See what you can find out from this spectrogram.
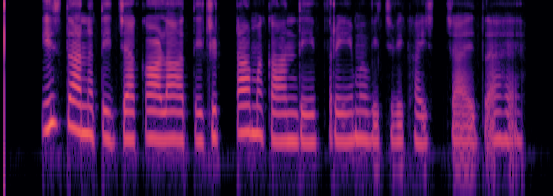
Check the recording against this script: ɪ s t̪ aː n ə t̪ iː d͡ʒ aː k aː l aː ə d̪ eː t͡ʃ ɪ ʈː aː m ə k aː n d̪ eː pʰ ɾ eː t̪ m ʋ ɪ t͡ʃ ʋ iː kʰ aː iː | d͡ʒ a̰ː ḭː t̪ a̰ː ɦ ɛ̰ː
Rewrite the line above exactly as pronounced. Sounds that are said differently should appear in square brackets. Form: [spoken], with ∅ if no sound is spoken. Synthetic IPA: ɪ s [d̪] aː n ə t̪ iː d͡ʒ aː k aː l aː ə [t̪] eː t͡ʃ ɪ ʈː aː m ə k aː n d̪ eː pʰ ɾ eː [∅] m ʋ ɪ t͡ʃ ʋ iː kʰ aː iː | d͡ʒ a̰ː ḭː [d̪] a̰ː ɦ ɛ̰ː

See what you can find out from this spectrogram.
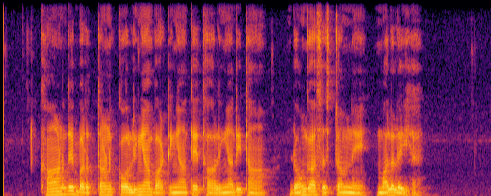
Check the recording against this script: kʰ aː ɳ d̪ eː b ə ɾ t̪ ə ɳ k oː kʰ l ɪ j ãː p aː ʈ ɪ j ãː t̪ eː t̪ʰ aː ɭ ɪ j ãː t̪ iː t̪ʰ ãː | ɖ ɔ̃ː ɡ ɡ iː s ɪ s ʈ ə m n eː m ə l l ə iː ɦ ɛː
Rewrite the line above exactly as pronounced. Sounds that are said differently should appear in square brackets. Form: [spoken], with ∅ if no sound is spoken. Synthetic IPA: kʰ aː ɳ d̪ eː b ə ɾ t̪ ə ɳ k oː [∅] l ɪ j ãː [b] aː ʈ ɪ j ãː t̪ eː t̪ʰ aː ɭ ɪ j ãː [d̪] iː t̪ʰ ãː | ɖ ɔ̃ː [ŋ] ɡ [aː] s ɪ s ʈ ə m n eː m ə l l ə iː ɦ ɛː

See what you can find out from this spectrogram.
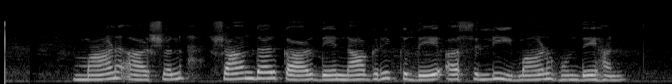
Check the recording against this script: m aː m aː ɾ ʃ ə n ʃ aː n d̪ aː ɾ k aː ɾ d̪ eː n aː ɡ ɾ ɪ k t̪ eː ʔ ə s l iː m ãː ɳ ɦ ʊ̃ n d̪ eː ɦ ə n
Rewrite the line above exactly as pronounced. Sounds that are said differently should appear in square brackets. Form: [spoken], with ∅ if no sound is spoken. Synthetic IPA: m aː [ɳ] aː ɾ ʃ ə n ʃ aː n d̪ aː ɾ k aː ɾ d̪ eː n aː ɡ ɾ ɪ k [d̪] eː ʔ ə s l iː m [aː] ɳ ɦ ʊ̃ n d̪ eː ɦ ə n

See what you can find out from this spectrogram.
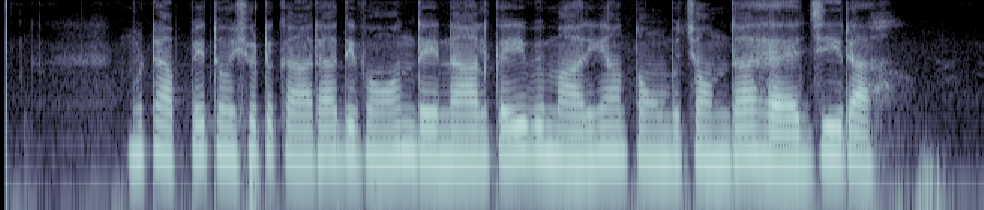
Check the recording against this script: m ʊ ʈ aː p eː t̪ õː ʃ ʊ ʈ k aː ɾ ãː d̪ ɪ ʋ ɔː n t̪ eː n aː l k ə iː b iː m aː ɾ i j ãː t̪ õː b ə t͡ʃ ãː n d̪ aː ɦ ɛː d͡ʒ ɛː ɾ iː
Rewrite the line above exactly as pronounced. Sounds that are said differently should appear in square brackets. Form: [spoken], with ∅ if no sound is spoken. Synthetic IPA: m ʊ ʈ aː p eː t̪ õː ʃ ʊ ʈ k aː ɾ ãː d̪ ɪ ʋ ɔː n [d̪] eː n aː l k ə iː b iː m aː ɾ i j ãː t̪ õː b ə t͡ʃ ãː n d̪ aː ɦ ɛː d͡ʒ [iː] ɾ [aː]

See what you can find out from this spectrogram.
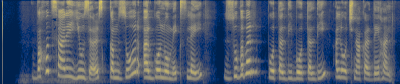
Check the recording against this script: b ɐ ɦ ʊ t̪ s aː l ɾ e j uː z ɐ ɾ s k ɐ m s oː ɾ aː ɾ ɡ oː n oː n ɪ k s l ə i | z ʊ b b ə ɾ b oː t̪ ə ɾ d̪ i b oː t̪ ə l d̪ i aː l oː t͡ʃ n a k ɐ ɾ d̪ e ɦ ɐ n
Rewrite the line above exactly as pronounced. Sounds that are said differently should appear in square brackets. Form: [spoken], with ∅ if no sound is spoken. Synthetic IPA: b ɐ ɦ ʊ t̪ s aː [∅] ɾ e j uː z [ə] ɾ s k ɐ m [z] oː ɾ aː ɾ ɡ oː n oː [m] ɪ k s l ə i | z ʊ b b ə ɾ b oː t̪ ə [l] d̪ i b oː t̪ ə l d̪ i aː l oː t͡ʃ n a k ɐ ɾ d̪ e ɦ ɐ n

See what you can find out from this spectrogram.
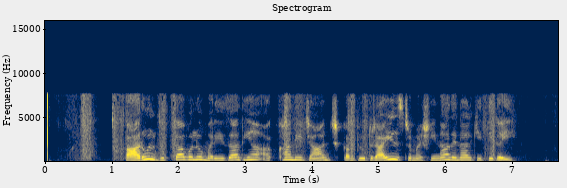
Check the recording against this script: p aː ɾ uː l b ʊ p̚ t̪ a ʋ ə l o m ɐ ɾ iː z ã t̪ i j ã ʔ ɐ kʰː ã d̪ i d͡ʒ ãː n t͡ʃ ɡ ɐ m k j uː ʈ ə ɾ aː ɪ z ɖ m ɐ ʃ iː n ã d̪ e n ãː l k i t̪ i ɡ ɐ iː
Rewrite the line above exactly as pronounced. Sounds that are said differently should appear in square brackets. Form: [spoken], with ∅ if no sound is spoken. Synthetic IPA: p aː ɾ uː l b ʊ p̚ t̪ a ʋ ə l o m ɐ ɾ iː z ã [d̪] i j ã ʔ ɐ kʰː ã d̪ i d͡ʒ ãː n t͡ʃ [k] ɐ m [p] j uː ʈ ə ɾ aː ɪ z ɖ m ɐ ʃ iː n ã d̪ e n [aː] l k [iː] t̪ i ɡ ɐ iː

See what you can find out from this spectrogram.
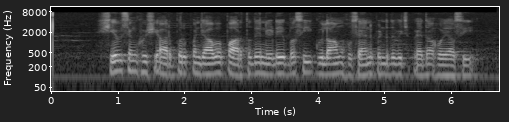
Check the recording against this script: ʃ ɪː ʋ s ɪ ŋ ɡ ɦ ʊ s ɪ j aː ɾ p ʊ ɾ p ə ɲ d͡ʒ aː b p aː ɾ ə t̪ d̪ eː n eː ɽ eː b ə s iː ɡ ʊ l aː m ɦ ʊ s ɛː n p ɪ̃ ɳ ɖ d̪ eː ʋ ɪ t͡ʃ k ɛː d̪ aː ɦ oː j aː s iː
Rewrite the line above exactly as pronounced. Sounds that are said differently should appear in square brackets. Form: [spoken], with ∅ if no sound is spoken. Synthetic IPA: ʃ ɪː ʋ s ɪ ŋ ɡ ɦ ʊ [ʃ] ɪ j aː ɾ p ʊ ɾ p ə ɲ d͡ʒ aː b p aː ɾ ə t̪ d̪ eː n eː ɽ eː b ə s iː ɡ ʊ l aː m ɦ ʊ s ɛː n p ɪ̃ ɳ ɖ d̪ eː ʋ ɪ t͡ʃ [p] ɛː d̪ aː ɦ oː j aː s iː

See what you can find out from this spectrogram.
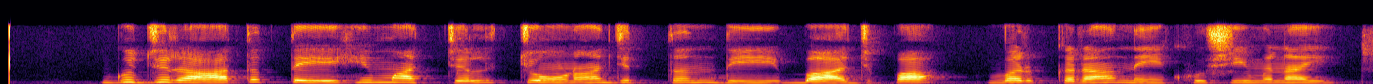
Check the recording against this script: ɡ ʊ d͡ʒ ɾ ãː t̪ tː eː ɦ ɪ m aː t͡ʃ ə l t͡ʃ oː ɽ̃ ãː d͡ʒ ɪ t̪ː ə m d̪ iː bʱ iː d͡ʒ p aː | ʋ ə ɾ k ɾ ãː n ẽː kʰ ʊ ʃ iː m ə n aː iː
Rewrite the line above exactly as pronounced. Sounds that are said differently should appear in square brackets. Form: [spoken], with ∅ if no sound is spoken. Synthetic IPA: ɡ ʊ d͡ʒ ɾ [aː] t̪ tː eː ɦ ɪ m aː t͡ʃ ə l t͡ʃ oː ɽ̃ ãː d͡ʒ ɪ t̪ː ə [n] d̪ iː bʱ [aː] d͡ʒ p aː | ʋ ə ɾ k ɾ ãː n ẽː kʰ ʊ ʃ iː m ə n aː iː

